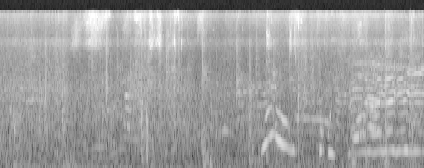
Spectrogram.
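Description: Children laugh and shout at play.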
